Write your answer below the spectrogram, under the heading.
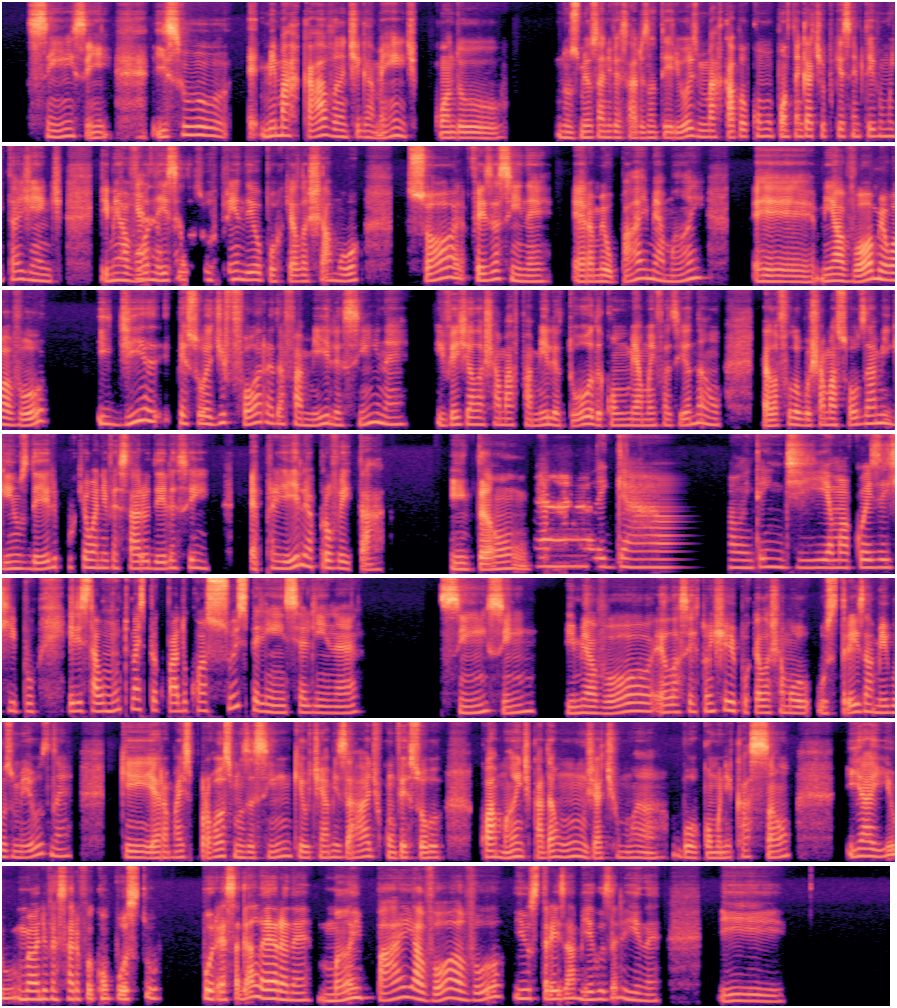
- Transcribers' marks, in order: tapping; static; distorted speech
- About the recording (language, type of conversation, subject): Portuguese, podcast, Você pode me contar sobre uma festa que marcou a sua infância?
